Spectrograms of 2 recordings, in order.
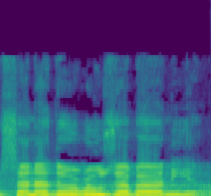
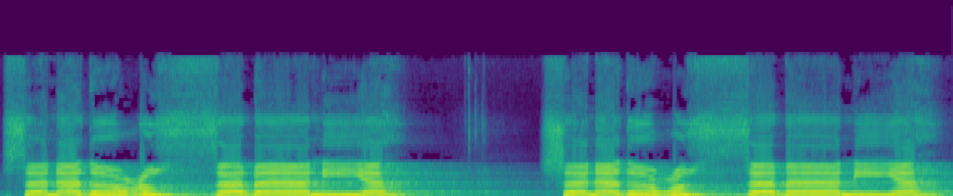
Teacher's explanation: بعض اس کو پڑھتے ہیں سَنَدْعُ زَبَانِيَهُ، عَيْن کو زا کے ساتھ نہیں ملاتے، حالانکہ زا کے اوپر تشدید ہے، عَيْن زا کے ساتھ سختی کے ساتھ ملائی جائے گی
